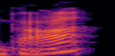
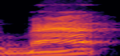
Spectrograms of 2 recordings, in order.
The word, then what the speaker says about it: Pat: Pat it's pat because people go Matt I'm like no Pat okay I should probably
